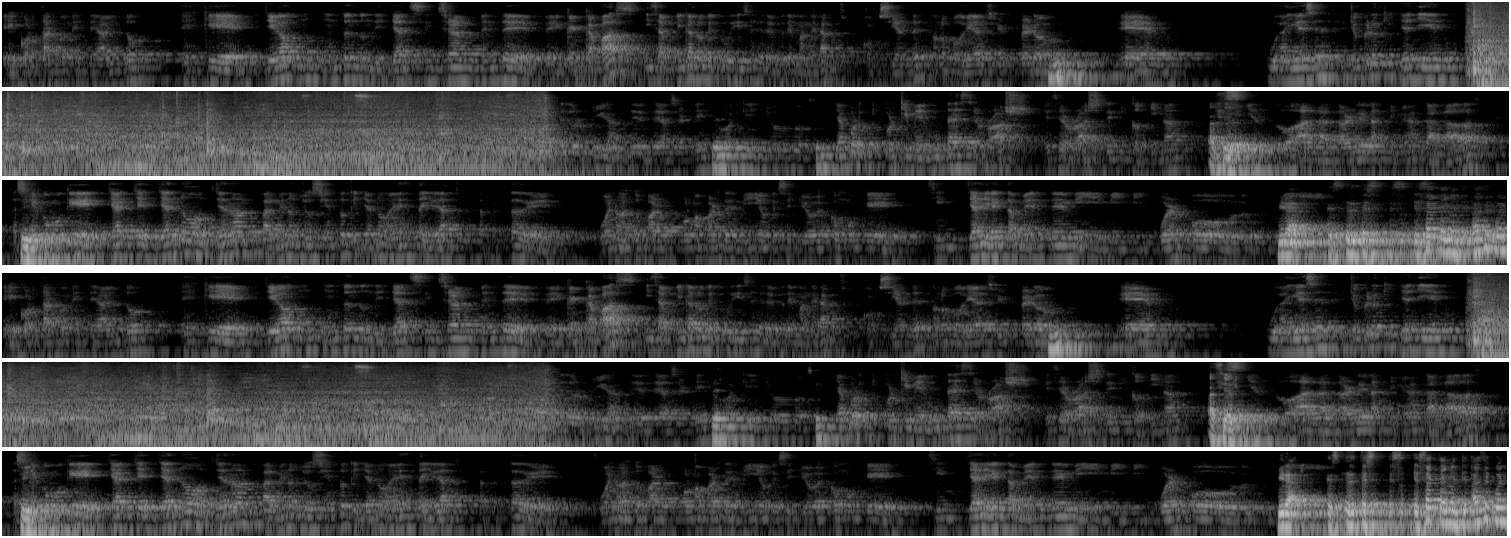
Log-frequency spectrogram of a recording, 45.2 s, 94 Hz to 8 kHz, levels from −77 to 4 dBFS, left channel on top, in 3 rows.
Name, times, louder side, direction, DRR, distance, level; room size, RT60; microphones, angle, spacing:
voice 1, 0.0-8.3 8.6-10.5 11.1-11.8 12.6-16.1 16.3-23.1 23.4-26.8 27.2-34.6 34.9-35.6 36.1-39.0 39.4-43.4, equal, 10° left, -1 dB, 1.0 m, -42 dB
sound 1, 14.6-20.5, left 1 dB, 40° left, 0.8 m, -34 dB
voice 2, 27.1-27.4 30.3-30.5 42.9-45.1, right 2 dB, 60° right, 5 dB, 0.7 m, -27 dB
9.3 x 3.3 x 3.1 m, 1.3 s
head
